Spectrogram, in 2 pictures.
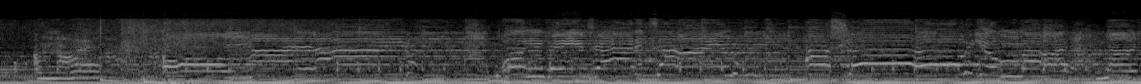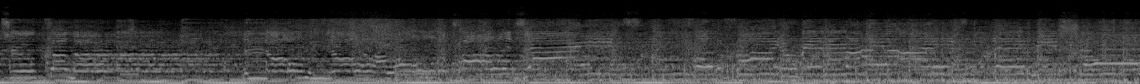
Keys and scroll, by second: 2.8 ctrl+s, 20.1 ctrl+d.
